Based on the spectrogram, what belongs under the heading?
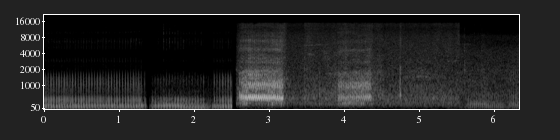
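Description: Domestic cat purring as a fast, even rattle, broken once briefly, then a loud meow about two and a half seconds in and a shorter, quieter call about four seconds in.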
